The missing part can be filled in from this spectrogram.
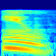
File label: "iunn3", taiwanese syllables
